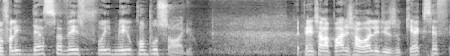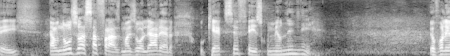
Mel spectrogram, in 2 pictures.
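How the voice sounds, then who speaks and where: Bright-voiced Brazilian pastor preaching. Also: male voice, sits high, slight background noise. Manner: animated storytelling, swings from loud to hushed. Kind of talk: sermon storytelling.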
